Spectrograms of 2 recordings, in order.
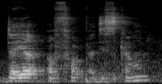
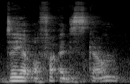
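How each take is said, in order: First: "Do you" blends into "dya", "a" reduced. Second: The same.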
